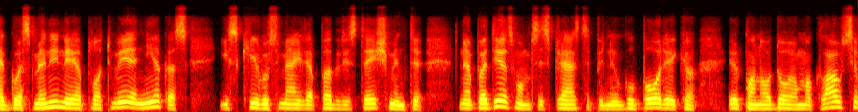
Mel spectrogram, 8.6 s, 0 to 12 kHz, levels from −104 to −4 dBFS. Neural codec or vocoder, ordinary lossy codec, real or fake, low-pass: codec, 16 kHz, 1 kbps, X-Codec, HuBERT features, trained on LibriSpeech; Opus, 16 kbps; fake; 7.2 kHz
